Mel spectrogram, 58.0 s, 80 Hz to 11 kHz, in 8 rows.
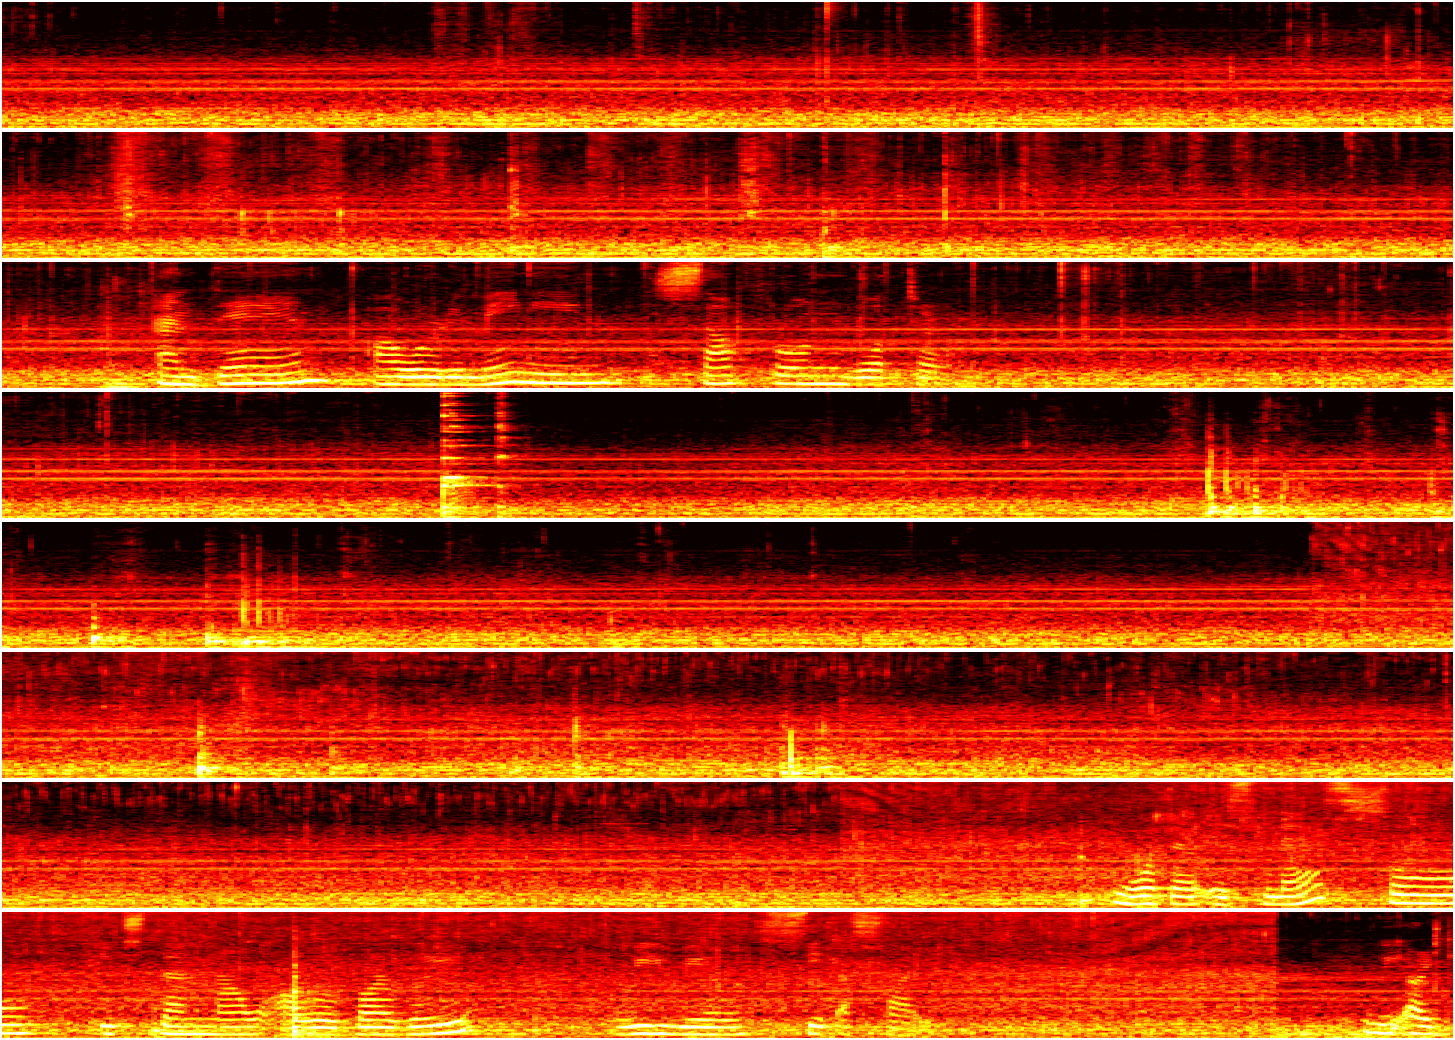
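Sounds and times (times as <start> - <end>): steady hum: 0.0 - 58.0
water pouring into a pan: 35.6 - 39.9
liquid simmering: 35.6 - 51.7.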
